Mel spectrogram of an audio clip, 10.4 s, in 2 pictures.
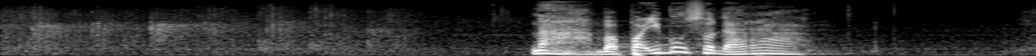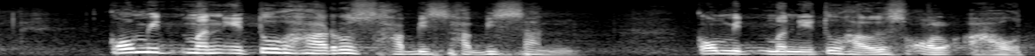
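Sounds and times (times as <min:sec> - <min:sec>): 
audience clapping: 0:00.0 - 0:02.2
speech: 0:02.6 - 0:04.1, 0:05.8 - 0:10.3.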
